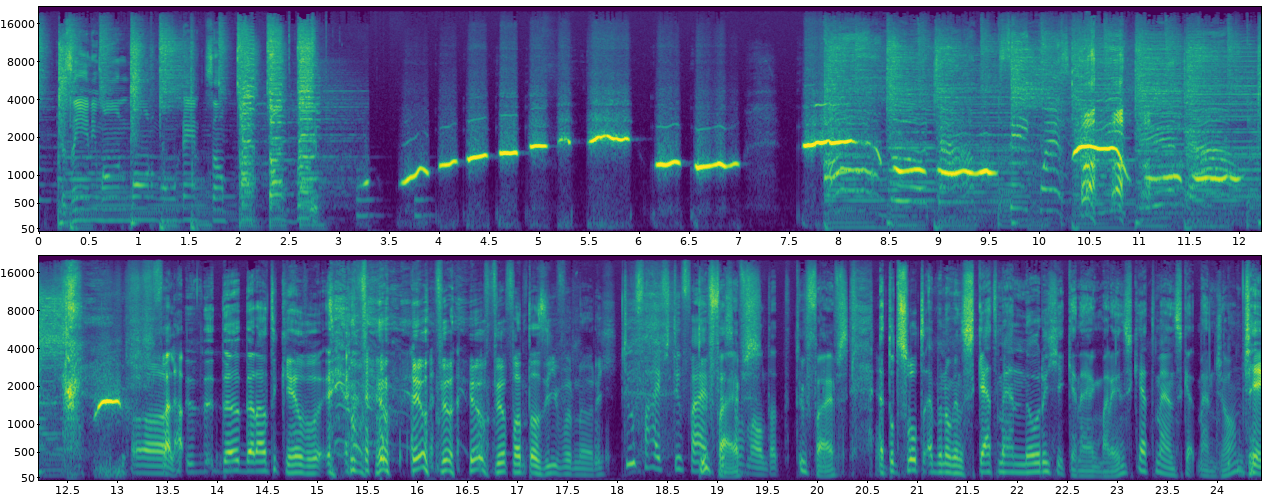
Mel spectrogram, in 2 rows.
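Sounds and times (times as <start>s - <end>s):
instrumental backing music: 0.0s - 3.4s, 7.8s - 12.6s
speech: 0.3s - 1.0s, 1.7s - 3.0s, 13.5s - 24.4s
person whistling a jazzy melody: 3.2s - 13.2s
laughter: 10.4s - 11.9s, 15.1s - 17.0s.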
